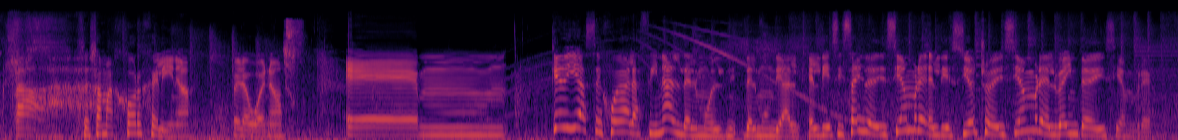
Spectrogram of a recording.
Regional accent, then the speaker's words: Buenos Aires, Argentina; lo digo yo como porteña

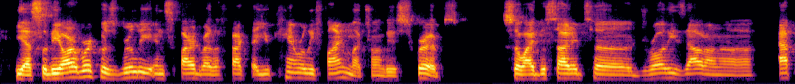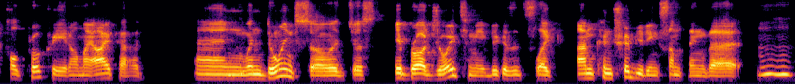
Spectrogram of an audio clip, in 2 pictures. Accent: New York, United States; I'm from New York

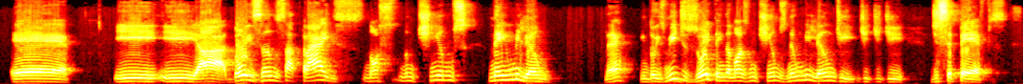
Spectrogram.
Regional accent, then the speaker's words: Minas Gerais, Brazil; Eu sou mineiro, né?

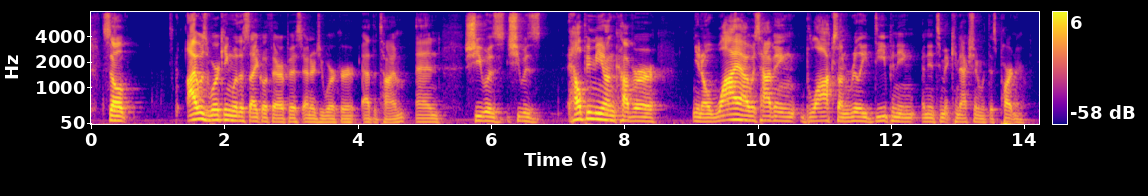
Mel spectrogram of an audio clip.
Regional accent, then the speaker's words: Vancouver, British Columbia, Canada; moved away; my hometown with, with people in Vancouver

